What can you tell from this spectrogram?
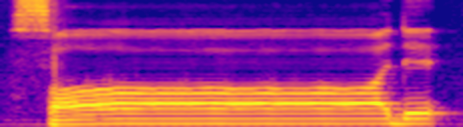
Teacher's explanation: So-nya panjang 6 harakat dan berakhiran dengan dal. Qalqalahkan huruf dal.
